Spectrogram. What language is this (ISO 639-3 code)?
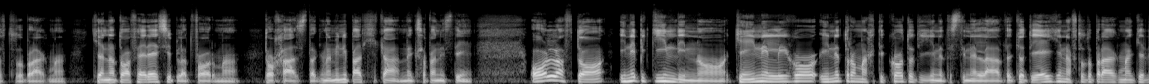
ell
